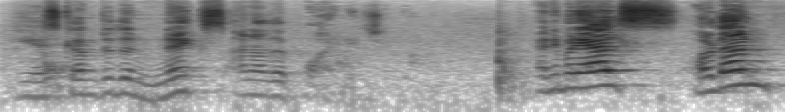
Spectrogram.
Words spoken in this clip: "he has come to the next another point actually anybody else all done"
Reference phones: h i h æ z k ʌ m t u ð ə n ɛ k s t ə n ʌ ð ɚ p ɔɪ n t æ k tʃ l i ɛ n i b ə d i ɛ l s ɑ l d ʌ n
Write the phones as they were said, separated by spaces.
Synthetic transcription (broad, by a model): h i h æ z k ʌ m t u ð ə n ɛ k s t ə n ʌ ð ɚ p ɔɪ n t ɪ tʃ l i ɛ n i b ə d i ɛ l s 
